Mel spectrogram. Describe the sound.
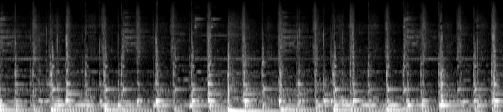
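Earlier instrumental music with a steady percussive beat over a deep, repeating bass line, played loud and continuous without any voice.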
